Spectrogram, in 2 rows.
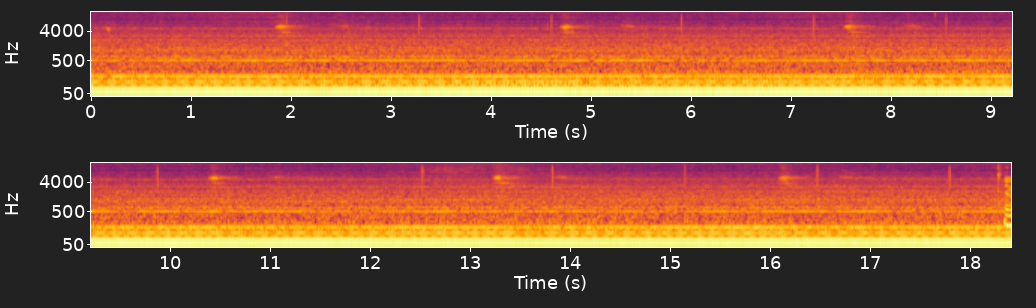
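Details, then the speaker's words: DeVilbiss 10-litre oxygen concentrator used as alternative MS therapy: loud, steady motor hum with soft regular hiss of gas pulses while warming up before the ready light turns green; louder in person than recorded. "it is a pretty constant noise but it is definitely loud and the very first thing that happens when you turn it on is there's a huge loud beep"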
